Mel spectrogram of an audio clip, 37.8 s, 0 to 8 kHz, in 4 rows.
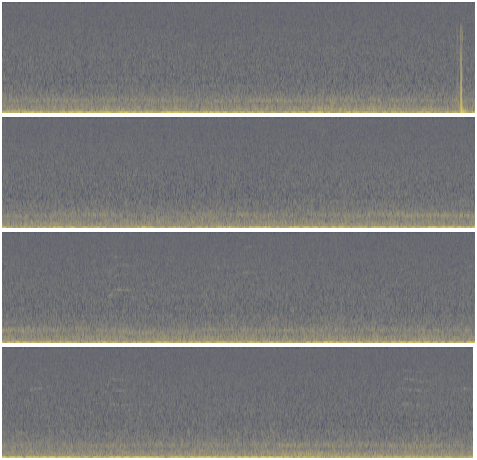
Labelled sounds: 21.0	21.4	killer whale, offshore, 1.3 to 1.7 kHz
28.9	29.2	killer whale, offshore, 2.3 to 2.5 kHz
30.5	30.8	killer whale, offshore, 3.1 to 3.3 kHz

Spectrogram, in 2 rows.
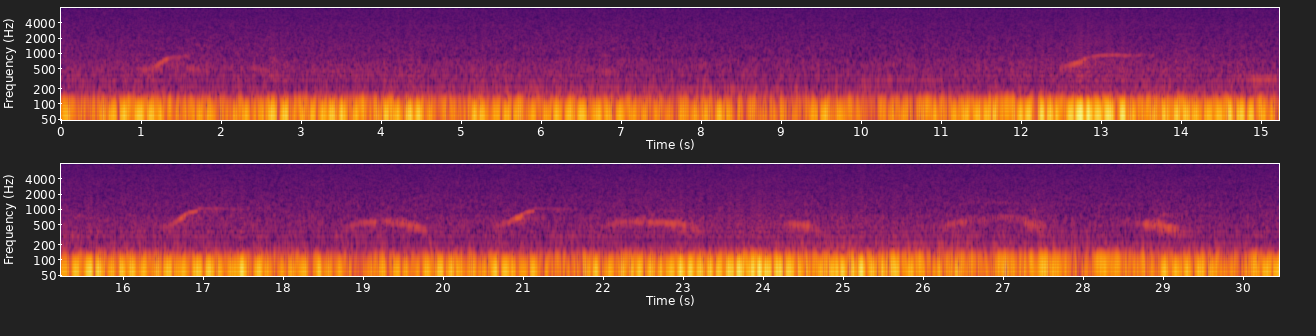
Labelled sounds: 1.3	1.6	humpback whale, 0.80 to 0.96 kHz
12.8	13.4	humpback whale, 0.80 to 0.99 kHz
16.7	17.3	humpback whale, 0.80 to 1.1 kHz
20.9	21.4	humpback whale, 0.80 to 1.1 kHz

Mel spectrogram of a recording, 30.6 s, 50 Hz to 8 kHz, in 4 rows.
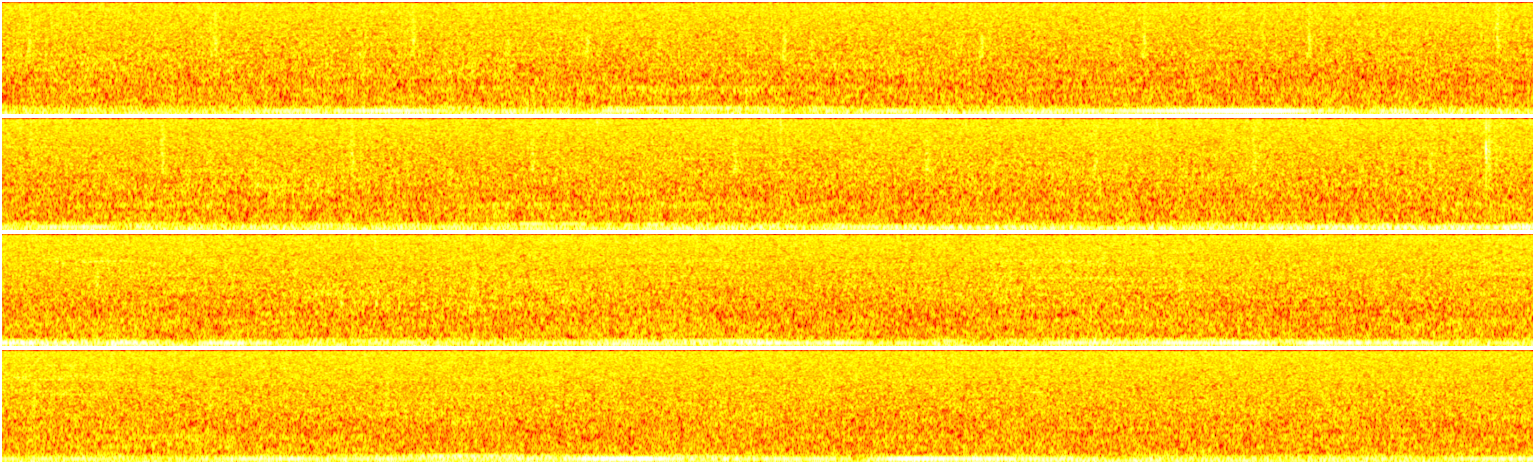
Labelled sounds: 15.7	16.0	vessel noise, 3.6 to 4.0 kHz
22.7	22.9	vessel noise, 2.6 to 2.8 kHz

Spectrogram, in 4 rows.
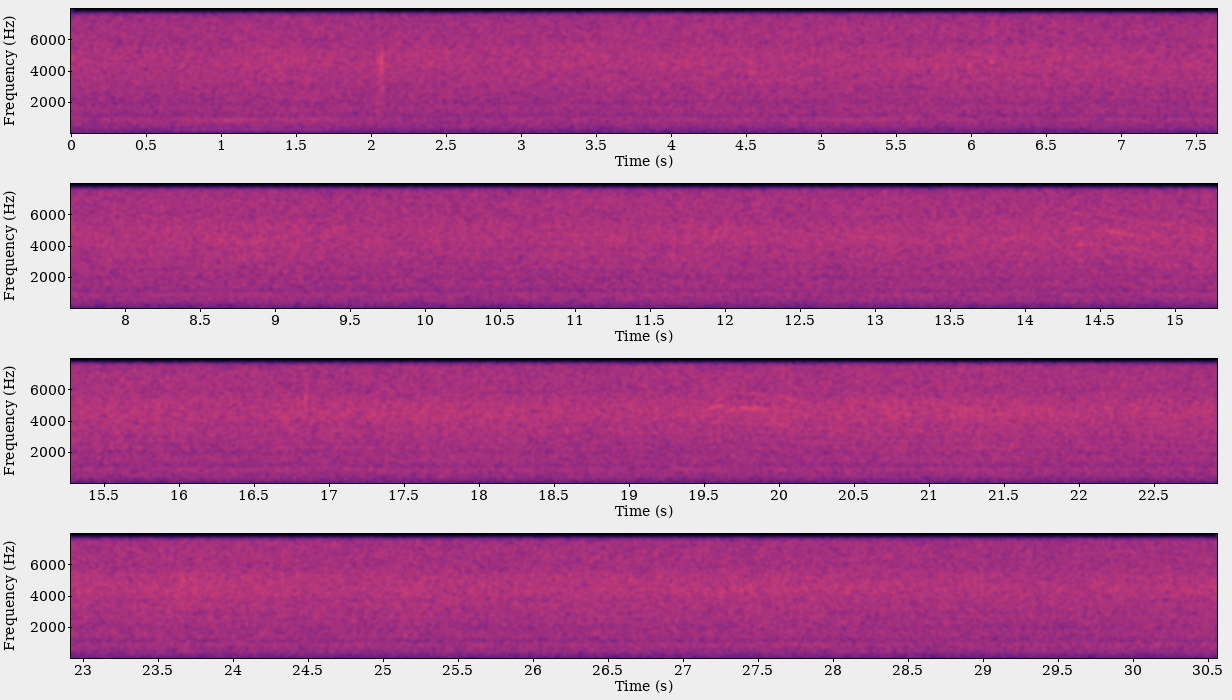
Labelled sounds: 19.6	20.0	humpback whale, 4.6 to 4.9 kHz

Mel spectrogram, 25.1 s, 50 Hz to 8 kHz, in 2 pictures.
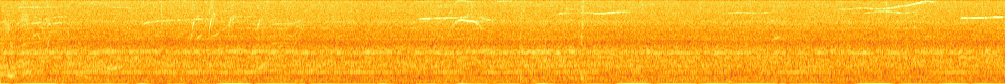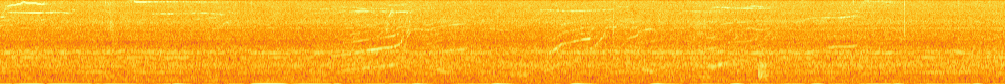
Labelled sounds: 0.0	3.4	killer whale, southern resident, 1.3 to 8.0 kHz
2.4	3.8	killer whale, southern resident, L pod, call S18, 1.8 to 5.0 kHz
3.8	4.4	killer whale, southern resident, whistle, 7.5 to 8.0 kHz
5.2	6.4	killer whale, southern resident, 2.7 to 8.0 kHz
6.9	8.0	killer whale, southern resident, whistle, 4.6 to 8.0 kHz
9.0	9.8	killer whale, southern resident, L pod, call S19, 1.4 to 8.0 kHz
10.5	11.7	killer whale, southern resident, 4.8 to 8.0 kHz
12.0	13.5	killer whale, southern resident, 4.0 to 8.0 kHz
13.9	15.6	killer whale, southern resident, L pod, call S19, 2.7 to 8.0 kHz
16.4	17.8	killer whale, southern resident, L pod, call S19, 0.46 to 8.0 kHz
17.7	18.6	killer whale, southern resident, 0.39 to 8.0 kHz
19.3	20.4	killer whale, southern resident, L pod, call S19, 1.0 to 8.0 kHz
20.4	20.8	killer whale, southern resident, 1.5 to 8.0 kHz
21.1	22.4	killer whale, southern resident, L pod, call S19, 1.2 to 8.0 kHz
22.6	23.8	killer whale, southern resident, call S42, 1.1 to 8.0 kHz

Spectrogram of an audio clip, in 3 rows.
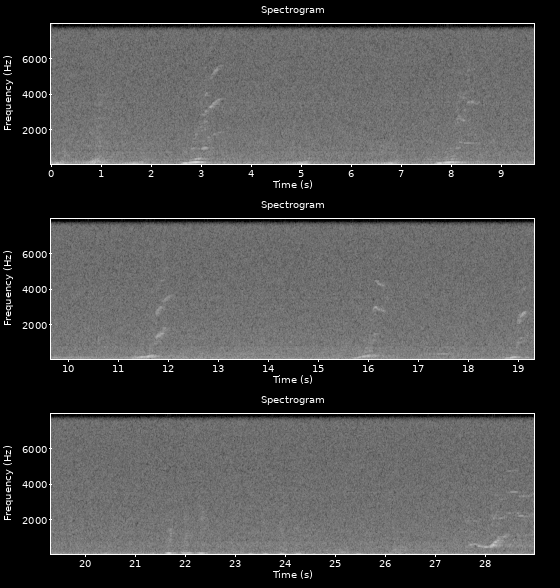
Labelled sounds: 3.1	3.5	humpback whale, 3.2 to 5.7 kHz
8.3	8.6	humpback whale, 3.5 to 3.7 kHz
11.7	12.1	humpback whale, 1.2 to 3.7 kHz
16.1	16.4	humpback whale, 2.7 to 4.5 kHz
28.2	28.9	humpback whale, 0.80 to 3.6 kHz

